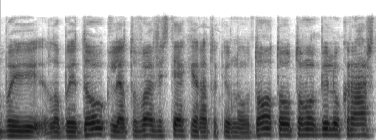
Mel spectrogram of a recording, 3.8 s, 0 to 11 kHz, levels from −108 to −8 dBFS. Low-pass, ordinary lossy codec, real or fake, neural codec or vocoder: 7.2 kHz; Opus, 64 kbps; real; none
